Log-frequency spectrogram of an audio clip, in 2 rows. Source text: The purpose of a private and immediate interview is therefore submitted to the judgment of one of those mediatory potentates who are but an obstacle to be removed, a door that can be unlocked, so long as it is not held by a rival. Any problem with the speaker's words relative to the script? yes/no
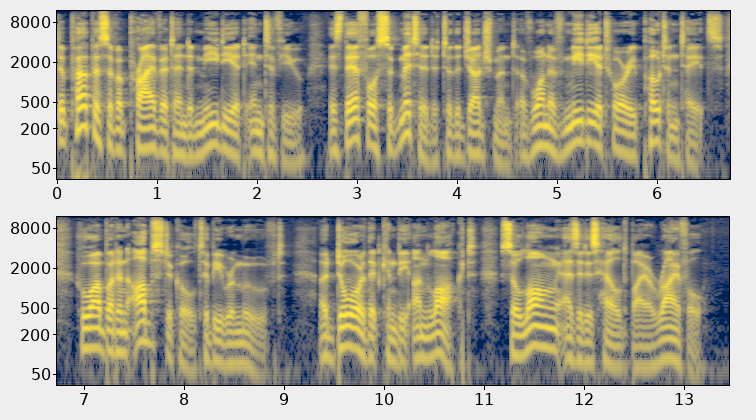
yes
